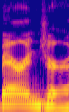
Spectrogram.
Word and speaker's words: Behringer: You pronounced it Beringer, right? – Yeah. He said he said Beringer. It was Beringer.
